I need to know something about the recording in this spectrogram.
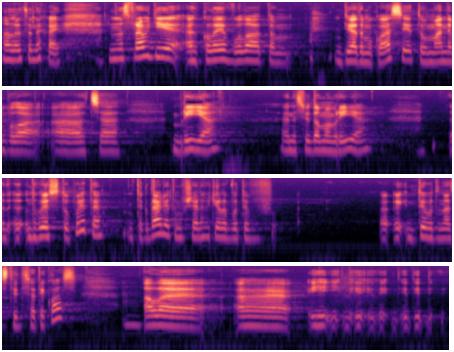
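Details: Young adult woman with stuttering, describing her own lived experience and the methods that help her; psychotherapy, breathing techniques and work with shame are discussed; stuttering.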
